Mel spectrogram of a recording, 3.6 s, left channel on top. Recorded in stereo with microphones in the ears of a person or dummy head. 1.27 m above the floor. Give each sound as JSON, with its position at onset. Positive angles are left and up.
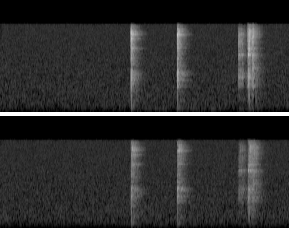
{"t": 1.6, "sound": "cutlery clinking", "side_deg": 60, "distance_m": 0.9}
